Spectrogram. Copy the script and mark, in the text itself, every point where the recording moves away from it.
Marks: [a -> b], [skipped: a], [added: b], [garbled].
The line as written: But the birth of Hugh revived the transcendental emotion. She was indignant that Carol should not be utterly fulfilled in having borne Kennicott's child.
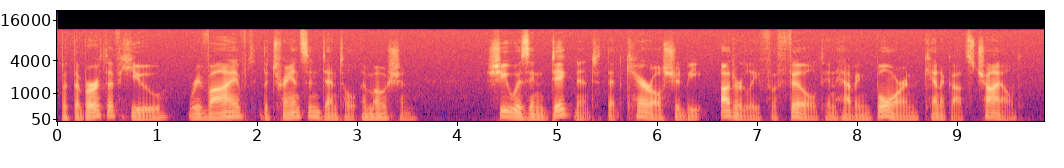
But the birth of Hugh revived the transcendental emotion. She was indignant that Carol should [skipped: not] be utterly fulfilled in having borne Kennicott's child.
